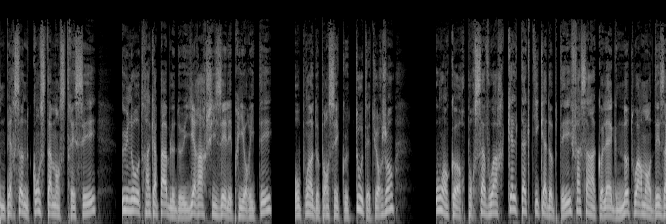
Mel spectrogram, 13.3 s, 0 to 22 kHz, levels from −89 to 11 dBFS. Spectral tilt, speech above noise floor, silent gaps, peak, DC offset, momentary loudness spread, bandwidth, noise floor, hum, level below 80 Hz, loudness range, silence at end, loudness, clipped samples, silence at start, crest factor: -5 dB/octave; 65 dB; none; -4 dBFS; under 0.1%; 4 LU; 16.5 kHz; -85 dBFS; none; -48 dBFS; 2 LU; 0 s; -21 LUFS; under 0.1%; 0 s; 16 dB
